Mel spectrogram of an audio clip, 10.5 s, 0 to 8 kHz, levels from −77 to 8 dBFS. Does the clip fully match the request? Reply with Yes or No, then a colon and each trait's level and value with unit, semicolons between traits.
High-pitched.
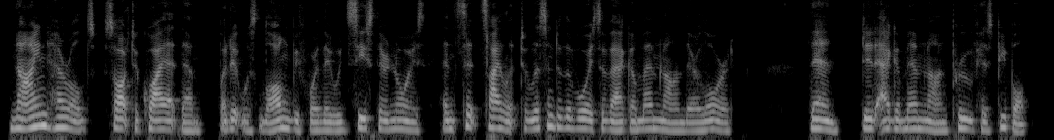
No: medium, 150 Hz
